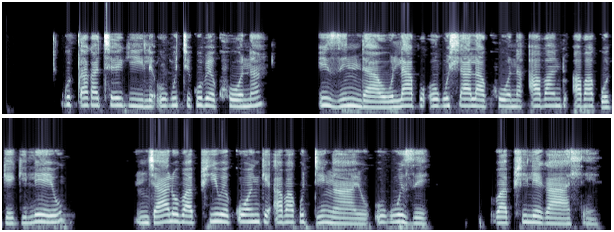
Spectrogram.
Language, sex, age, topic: North Ndebele, female, 25-35, health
